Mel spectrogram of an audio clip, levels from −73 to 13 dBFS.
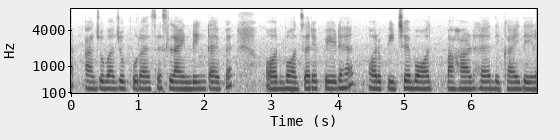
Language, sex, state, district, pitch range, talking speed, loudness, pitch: Hindi, female, Gujarat, Valsad, 190-200 Hz, 170 wpm, -16 LUFS, 195 Hz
